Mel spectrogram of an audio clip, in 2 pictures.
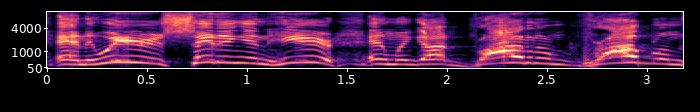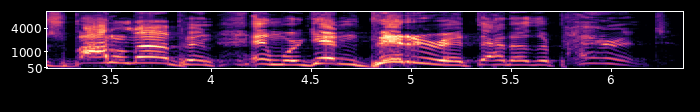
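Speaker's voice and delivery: high, loud preacher's whoop; full-throated pulpit cry; preaching at full force. Real, not acted. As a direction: climb and shout it to the congregation.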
